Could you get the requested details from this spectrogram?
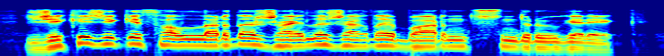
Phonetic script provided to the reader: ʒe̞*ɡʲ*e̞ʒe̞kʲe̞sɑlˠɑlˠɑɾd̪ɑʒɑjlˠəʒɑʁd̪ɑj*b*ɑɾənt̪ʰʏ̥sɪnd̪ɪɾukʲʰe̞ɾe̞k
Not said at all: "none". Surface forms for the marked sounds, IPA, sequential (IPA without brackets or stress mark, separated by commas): kʲ, b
